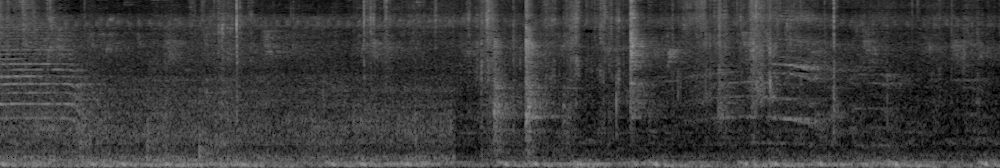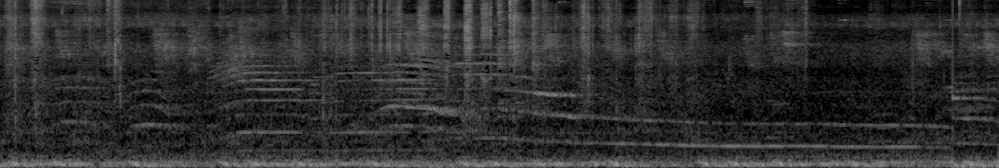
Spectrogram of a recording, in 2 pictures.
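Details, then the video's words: Cats meowing: several short arched mews, then long drawn-out meows that slide downward in pitch near the end, heard over a steady deep rumble and scattered clicks. "Meow cats meowing"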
